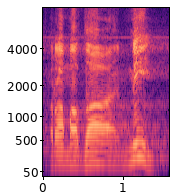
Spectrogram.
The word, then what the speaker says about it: ramadhani: Jadi harus dibacanya dengan kalimat nawaitu shauma gadin an adai fardhi syahri ramadhani hadhihi sanati lillahi ta'ala.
